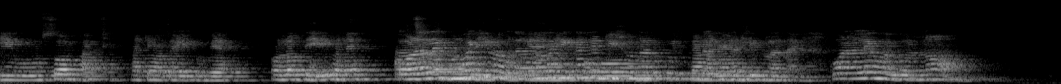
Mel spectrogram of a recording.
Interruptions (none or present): present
